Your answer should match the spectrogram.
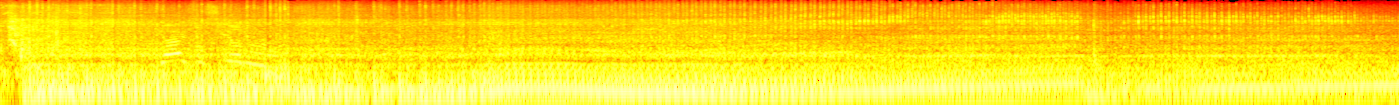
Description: Motorcycle revving and driving away man speaks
